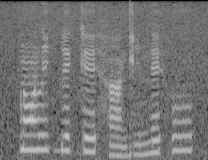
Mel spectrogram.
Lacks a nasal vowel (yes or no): no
